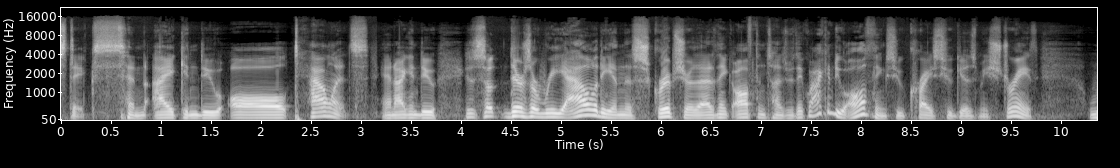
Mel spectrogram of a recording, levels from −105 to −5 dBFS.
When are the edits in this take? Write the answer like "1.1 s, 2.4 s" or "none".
3.2 s

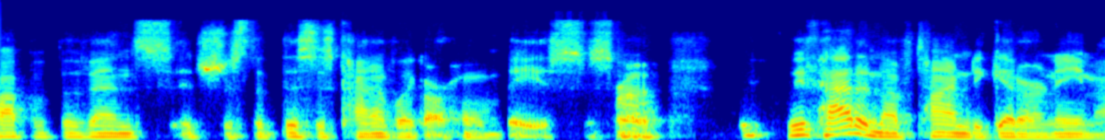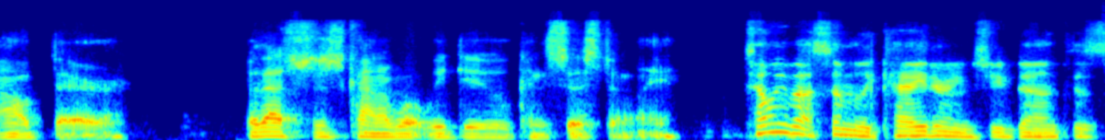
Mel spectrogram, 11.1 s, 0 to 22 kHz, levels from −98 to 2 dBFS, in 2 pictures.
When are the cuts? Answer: none

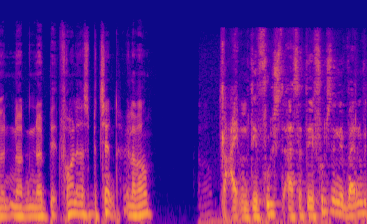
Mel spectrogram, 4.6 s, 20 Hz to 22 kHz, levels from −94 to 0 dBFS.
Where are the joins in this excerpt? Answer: none

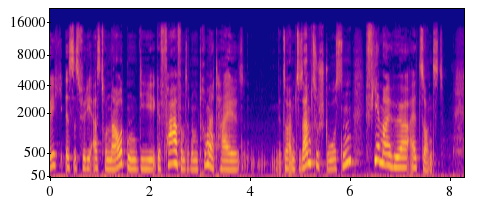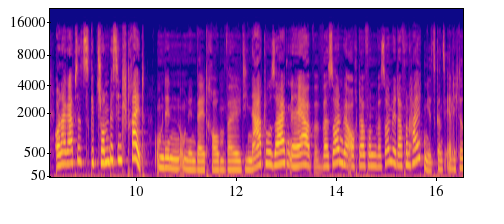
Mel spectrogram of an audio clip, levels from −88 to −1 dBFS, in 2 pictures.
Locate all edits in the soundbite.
8.3 s

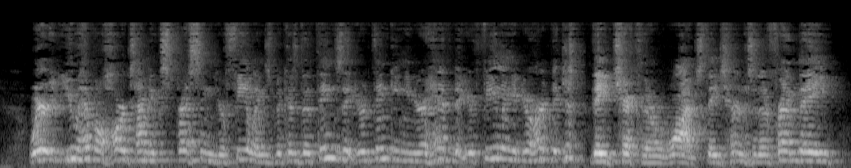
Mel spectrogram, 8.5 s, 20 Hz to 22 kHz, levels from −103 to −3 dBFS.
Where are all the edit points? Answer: 5.8 s

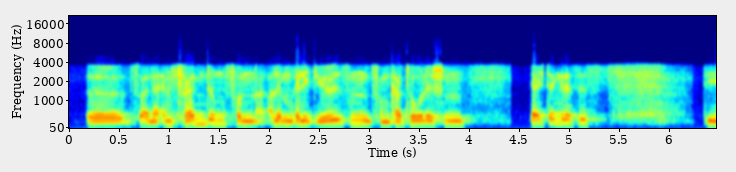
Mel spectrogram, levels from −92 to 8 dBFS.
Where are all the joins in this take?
3.0 s, 4.4 s

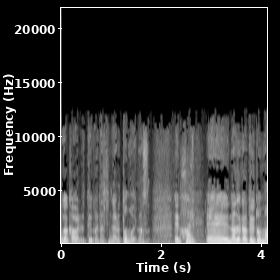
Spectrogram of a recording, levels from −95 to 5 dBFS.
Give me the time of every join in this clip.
2.4 s

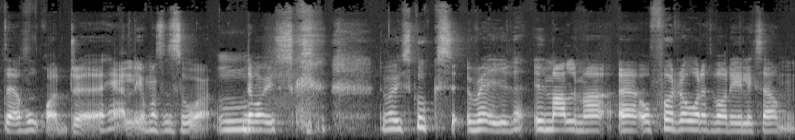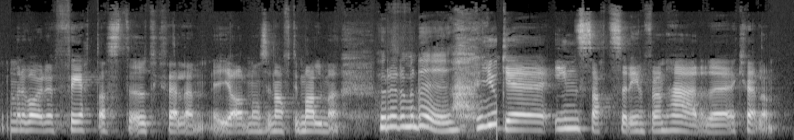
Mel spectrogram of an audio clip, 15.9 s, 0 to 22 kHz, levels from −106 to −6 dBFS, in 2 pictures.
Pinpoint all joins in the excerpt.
8.1 s, 11.7 s, 12.9 s

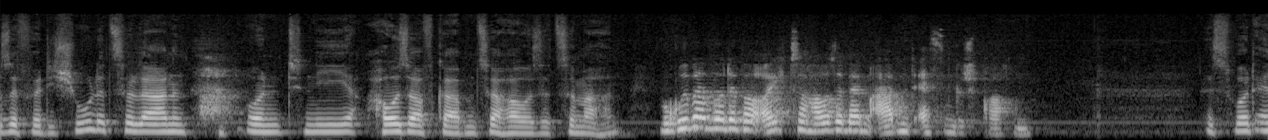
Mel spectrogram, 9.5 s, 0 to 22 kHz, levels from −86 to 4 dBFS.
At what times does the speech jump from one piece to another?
4.8 s

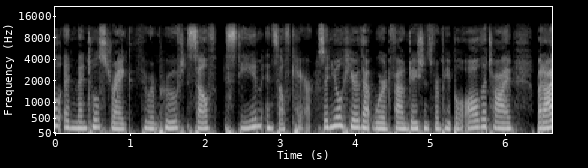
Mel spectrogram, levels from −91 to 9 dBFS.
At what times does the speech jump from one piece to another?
3.5 s

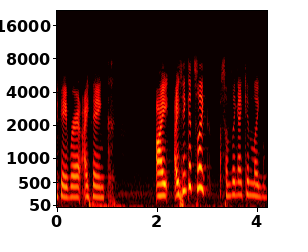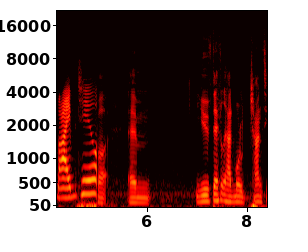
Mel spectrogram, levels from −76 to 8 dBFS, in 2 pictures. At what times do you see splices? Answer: 5.0 s

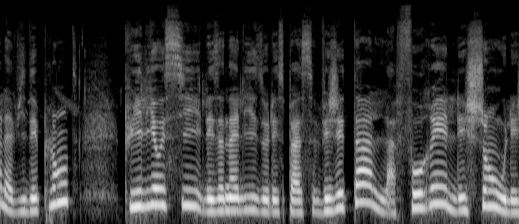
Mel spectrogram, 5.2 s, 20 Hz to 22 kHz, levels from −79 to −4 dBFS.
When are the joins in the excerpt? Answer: none

